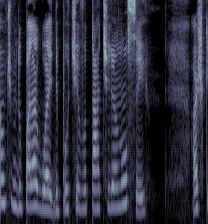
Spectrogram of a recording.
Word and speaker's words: Deportivo Táchira: Ah, sei lá, não ligo muito pro Deportivo Táchira. É errado falar Deportivo Táchira, mas na verdadeira pronúncia é Deportivo Táchira.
